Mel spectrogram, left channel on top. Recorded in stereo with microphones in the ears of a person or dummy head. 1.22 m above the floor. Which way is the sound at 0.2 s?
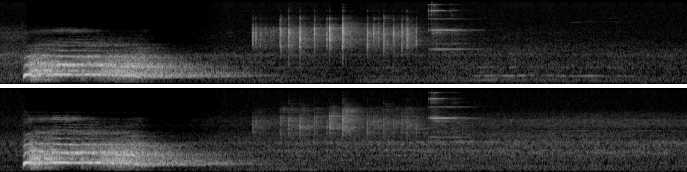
60° right (ahead or behind).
